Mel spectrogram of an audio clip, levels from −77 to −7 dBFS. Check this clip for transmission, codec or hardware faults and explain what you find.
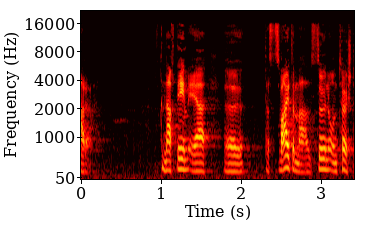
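One fault runs through the whole clip: a wrong sample rate. From start to finish the audio sounds hurried and raised in pitch, everything playing 1.5 times too fast and about 7 semitones too high, so transients crowd together and the tonal balance shifts upward. This happens when samples are clocked out faster than they were captured, with no rate conversion in between, so speed and pitch rise by the same ratio. A 1.5 ratio fits audio made at 32 kHz being played at 48 kHz.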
